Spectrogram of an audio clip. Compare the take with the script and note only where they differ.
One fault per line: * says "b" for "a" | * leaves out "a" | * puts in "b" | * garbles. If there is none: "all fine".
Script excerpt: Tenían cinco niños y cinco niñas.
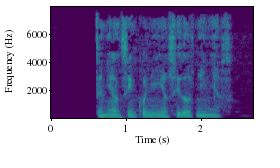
* says "dos" for "cinco"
